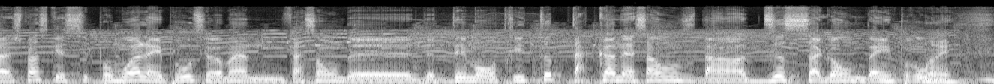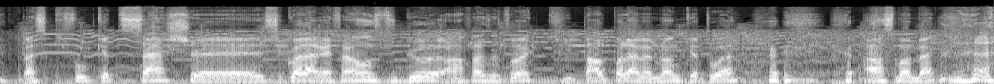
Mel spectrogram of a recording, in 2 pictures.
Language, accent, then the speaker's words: French; Magog, Quebec, Canada; Donc, je viens de la région de l'Estrie, de la petite région de Magog, tout près du lac Memfré, Magog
